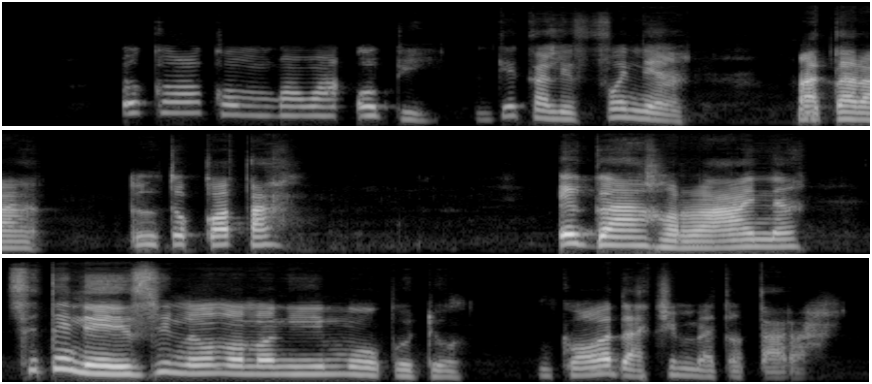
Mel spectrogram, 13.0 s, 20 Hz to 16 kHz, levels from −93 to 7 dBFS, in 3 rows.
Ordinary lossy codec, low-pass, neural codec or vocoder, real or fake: AAC, 96 kbps; 14.4 kHz; codec, 32 kHz, 1.9 kbps, SNAC; fake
